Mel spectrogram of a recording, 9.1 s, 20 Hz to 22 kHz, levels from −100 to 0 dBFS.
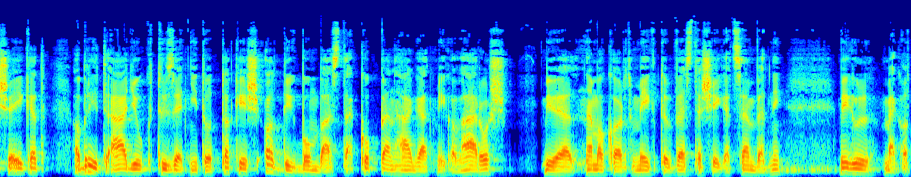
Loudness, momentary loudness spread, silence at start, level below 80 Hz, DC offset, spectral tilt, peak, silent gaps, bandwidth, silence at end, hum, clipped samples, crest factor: -24 LUFS; 6 LU; 0 s; -70 dBFS; under 0.1%; -4 dB/octave; -6 dBFS; none; 13.5 kHz; 0 s; none; under 0.1%; 18 dB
